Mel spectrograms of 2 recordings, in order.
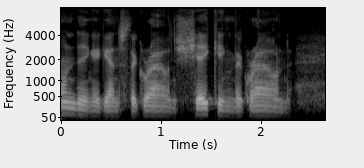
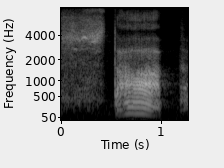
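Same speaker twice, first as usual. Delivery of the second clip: a restrained, drawn-out storyteller's roar; mock lion's roar; 3 semitones higher than usual. Lion halting the charging animals, mild mock roar. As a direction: lightly imitate a lion roaring a command. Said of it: "and roars".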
